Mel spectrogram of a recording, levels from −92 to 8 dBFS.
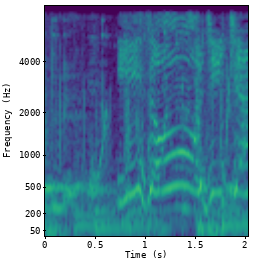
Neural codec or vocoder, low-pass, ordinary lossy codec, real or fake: codec, 16 kHz, 16 kbps, FreqCodec, larger model; 7.2 kHz; none; fake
